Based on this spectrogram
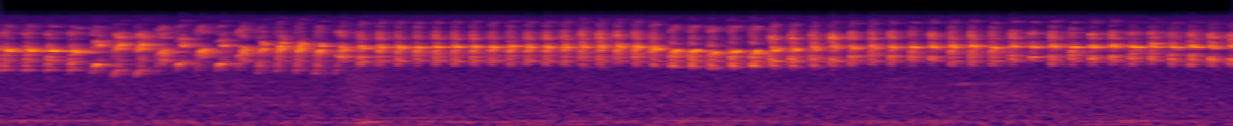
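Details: Lovebird in its long 'ngekek panjang' chattering song, used to lure other lovebirds into singing: a continuous, very rapid and even stream of high, buzzy repeated notes with no pauses.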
